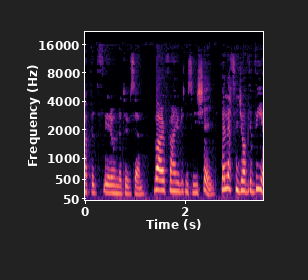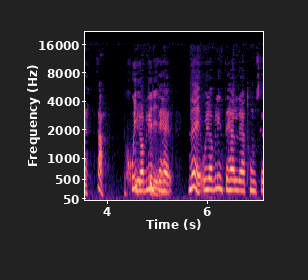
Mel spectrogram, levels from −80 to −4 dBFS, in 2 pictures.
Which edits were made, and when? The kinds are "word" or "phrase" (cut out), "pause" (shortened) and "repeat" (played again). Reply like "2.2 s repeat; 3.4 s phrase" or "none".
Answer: 1.3 s pause; 2.0 s word; 2.6 s pause; 3.3 s word

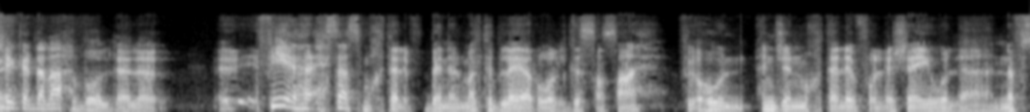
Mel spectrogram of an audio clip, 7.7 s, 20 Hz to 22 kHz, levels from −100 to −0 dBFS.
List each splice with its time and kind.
5.6 s pause

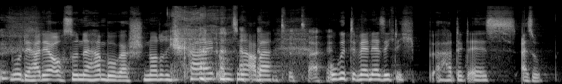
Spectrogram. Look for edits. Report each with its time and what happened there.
2.4 s word; 3.9 s phrase; 4.7 s word

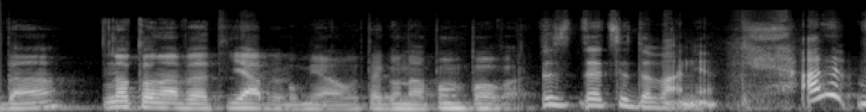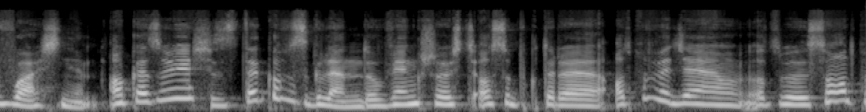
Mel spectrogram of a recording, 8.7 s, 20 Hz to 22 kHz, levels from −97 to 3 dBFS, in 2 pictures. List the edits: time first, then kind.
1.4 s word; 5.4 s word

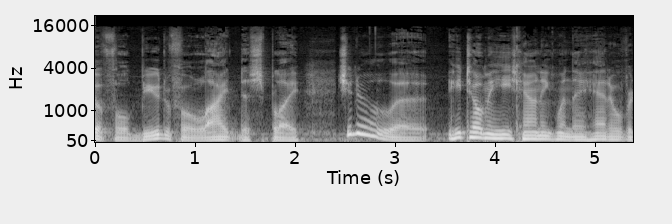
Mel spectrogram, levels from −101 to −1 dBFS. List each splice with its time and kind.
2.4 s pause; 3.4 s pause; 4.2 s word

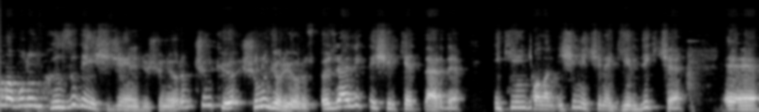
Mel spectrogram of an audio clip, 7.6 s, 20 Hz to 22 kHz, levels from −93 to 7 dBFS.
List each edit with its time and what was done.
5.3 s word

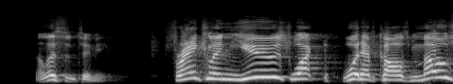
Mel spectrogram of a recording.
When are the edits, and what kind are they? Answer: 1.5 s pause

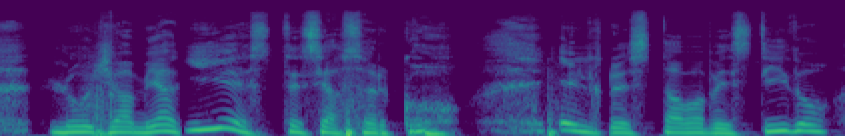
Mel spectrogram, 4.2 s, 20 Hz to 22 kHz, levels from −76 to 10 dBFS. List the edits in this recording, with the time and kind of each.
0.9 s word; 3.1 s word

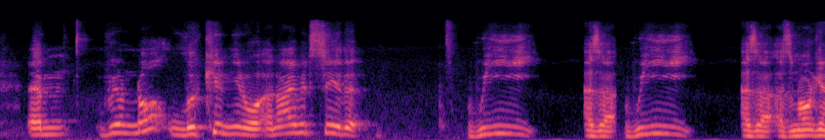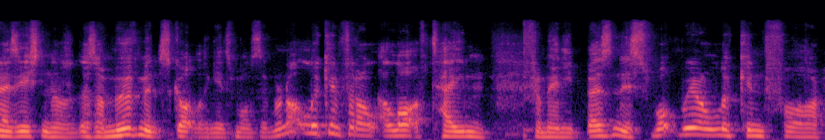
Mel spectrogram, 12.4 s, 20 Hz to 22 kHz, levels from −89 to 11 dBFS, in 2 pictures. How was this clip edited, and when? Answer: 4.6 s repeat; 9.0 s word; 10.1 s phrase

